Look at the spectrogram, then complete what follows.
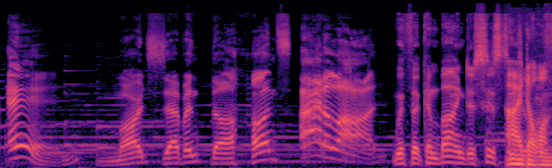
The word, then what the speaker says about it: Eidolon: ending, Trailblazers can acquire Stellar Jade and March 7th, the Hunt's Eidolon.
